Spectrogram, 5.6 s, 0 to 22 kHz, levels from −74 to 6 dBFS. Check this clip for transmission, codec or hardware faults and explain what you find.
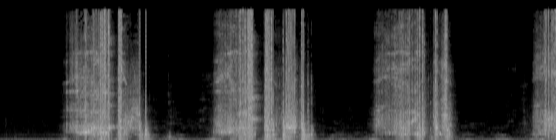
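Integer overflow occurs four times: 0.77–1.46 s, 2.31–3.04 s, 3.99–4.47 s and 5.46–5.56 s. The signal is driven about 17, 19, 16 and 8 dB past full scale, and instead of being limited, the values wrap to the opposite sign. Each loud peak flips across the whole range, producing violent, harsh cracks far sharper than ordinary clipping.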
